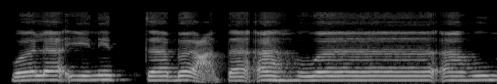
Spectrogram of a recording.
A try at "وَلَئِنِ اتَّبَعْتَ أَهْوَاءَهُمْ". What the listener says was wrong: Ahwa 4 harokat. Ulang.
